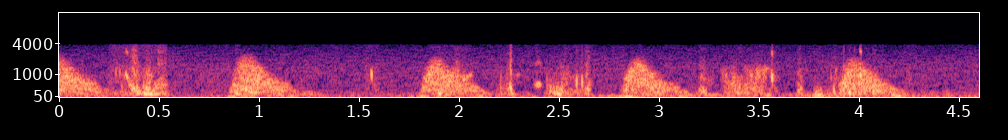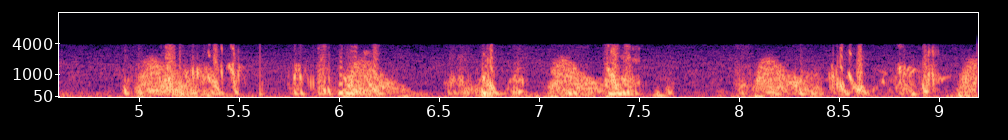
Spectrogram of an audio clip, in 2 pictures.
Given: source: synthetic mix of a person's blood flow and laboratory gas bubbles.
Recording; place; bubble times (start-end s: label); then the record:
Doppler ultrasound of blood flow; subclavian vein
0.26-0.58 s: bubbles
0.88-0.94 s: bubbles
1.53-1.61 s: bubbles
1.85-2.09 s: bubbles
2.19-2.32 s: bubbles
2.38-2.68 s: bubbles
3.20-3.62 s: bubbles
3.68-3.75 s: bubbles
3.85-4.13 s: bubbles
4.91-5.54 s: bubbles
5.61-5.66 s: bubbles
5.75-6.27 s: bubbles
6.53-6.96 s: bubbles
7.06-7.26 s: bubbles
7.33-7.54 s: bubbles
7.63-7.70 s: bubbles
7.97-8.09 s: bubbles
8.25-9.11 s: bubbles
From the record:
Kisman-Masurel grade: 243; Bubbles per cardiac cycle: several, 3 to 8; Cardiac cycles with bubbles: 100%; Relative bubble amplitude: loud (0.450 to 0.775); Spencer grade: 3 (all of the cardiac periods contain showers or single bubble signals, but not dominating or overriding the cardiac motion signals); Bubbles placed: anywhere in the cardiac cycle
